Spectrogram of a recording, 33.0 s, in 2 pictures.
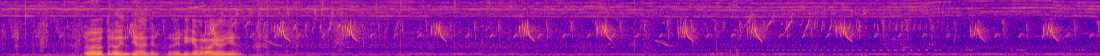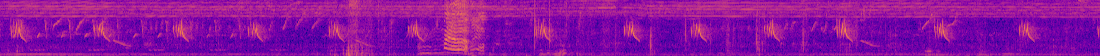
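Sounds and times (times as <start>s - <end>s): bird chirping: 0.0s - 33.0s
high insect drone: 0.0s - 33.0s.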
